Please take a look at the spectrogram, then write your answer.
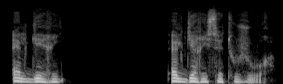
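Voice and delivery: plain reading voice

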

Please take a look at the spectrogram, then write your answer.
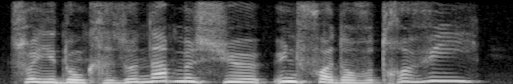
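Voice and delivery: high, loud scolding from the servant; crying out. A narrator's reading. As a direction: scold the master at full voice. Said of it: "cria Nanon". (remontrance criée, voix haut perchée)

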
